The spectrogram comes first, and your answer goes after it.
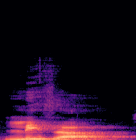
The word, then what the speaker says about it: lézard: Okay, so this animal is called un lézard. So don't pronounce the D.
